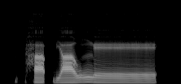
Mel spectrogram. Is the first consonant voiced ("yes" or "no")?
no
